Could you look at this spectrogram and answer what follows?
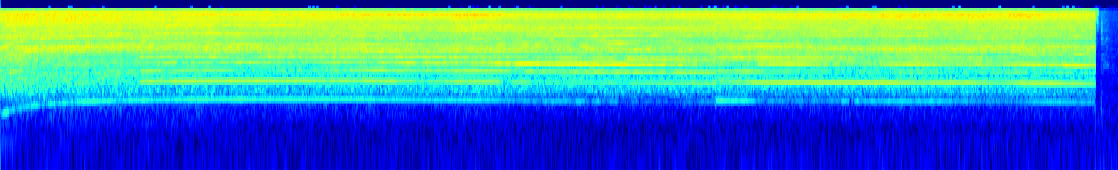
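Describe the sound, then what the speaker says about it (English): A router fitted with a half-round bit smoothing the edges of a wooden hatchet handle: a loud, steady high-pitched whine spins up and holds continuously before cutting off abruptly at the end, with no talking. "Half round router bit to smooth over the edges."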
